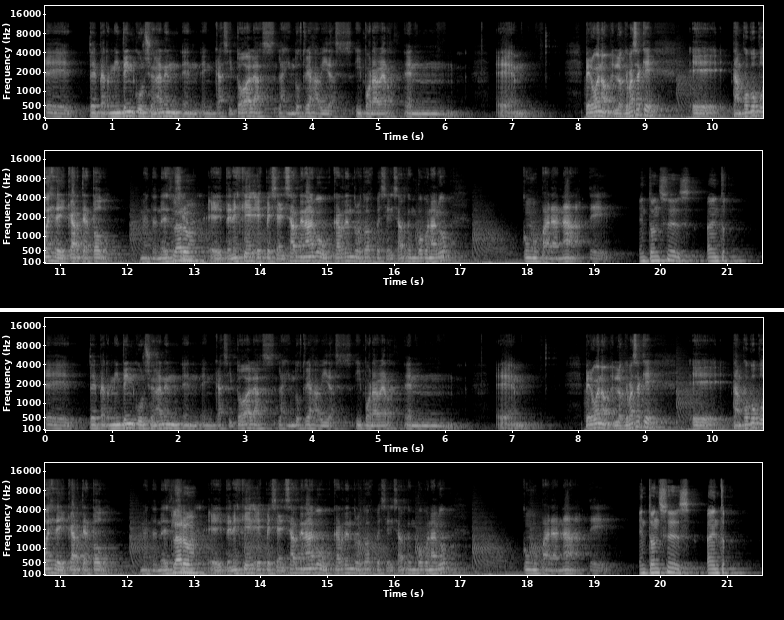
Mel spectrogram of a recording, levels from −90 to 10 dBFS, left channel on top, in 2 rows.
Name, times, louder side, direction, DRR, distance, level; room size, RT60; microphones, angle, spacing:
voice 1, 0.0-6.2 6.8-7.3 7.9-11.8 12.2-16.9 17.9-19.3, left 2 dB, 20° left, 1.3 m, -34 dB
sound 1, 8.1-18.3, right 1 dB, 30° right, 2.6 m, -47 dB
voice 2, 12.7-13.1 19.7-21.0, right 3 dB, 60° right, 1.1 m, -31 dB
22.5 x 13.5 x 9.2 m
head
